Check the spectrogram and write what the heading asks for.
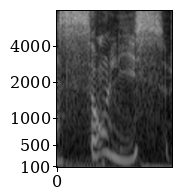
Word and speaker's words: Senlis: Alors, ce Simon, il est né dans l'Oise, à Senlis, je crois que ça se prononce comme ça, oui.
